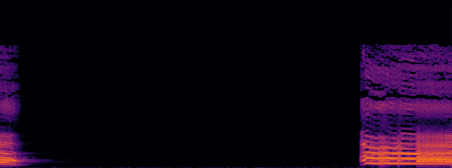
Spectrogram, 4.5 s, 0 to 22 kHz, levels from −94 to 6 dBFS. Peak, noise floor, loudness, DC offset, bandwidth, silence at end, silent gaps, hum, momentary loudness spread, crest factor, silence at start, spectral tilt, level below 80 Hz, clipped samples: -12 dBFS; -89 dBFS; -24 LUFS; under 0.1%; 16.5 kHz; 0 s; none; none; 10 LU; 18 dB; 0 s; 2.5 dB/octave; under -90 dBFS; under 0.1%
